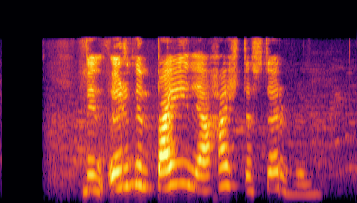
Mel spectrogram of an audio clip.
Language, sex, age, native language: Icelandic, male, 13, Icelandic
